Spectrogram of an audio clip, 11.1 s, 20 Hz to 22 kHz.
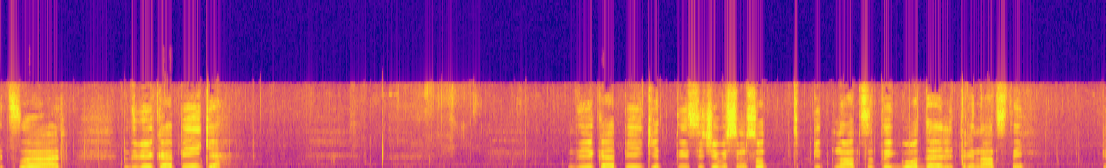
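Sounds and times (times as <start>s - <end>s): faint rustling and handling noise: 0.0s - 11.0s.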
